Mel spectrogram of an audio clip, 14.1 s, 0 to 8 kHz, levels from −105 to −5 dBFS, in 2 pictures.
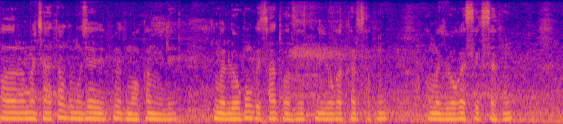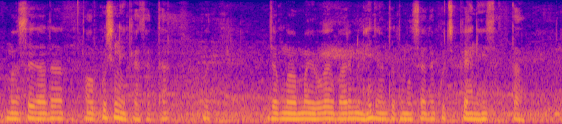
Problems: constant background noise, low volume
